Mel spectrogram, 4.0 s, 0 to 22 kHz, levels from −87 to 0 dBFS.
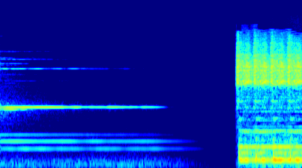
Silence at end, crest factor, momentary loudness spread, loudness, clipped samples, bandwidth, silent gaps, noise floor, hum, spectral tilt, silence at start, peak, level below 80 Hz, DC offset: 0 s; 22 dB; 24 LU; -25 LUFS; under 0.1%; 13.5 kHz; none; -87 dBFS; none; -2 dB/octave; 0 s; -10 dBFS; -62 dBFS; under 0.1%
